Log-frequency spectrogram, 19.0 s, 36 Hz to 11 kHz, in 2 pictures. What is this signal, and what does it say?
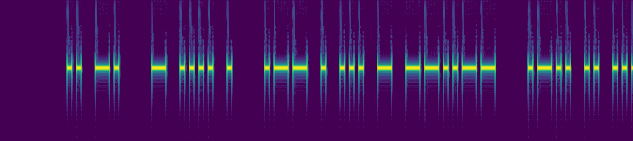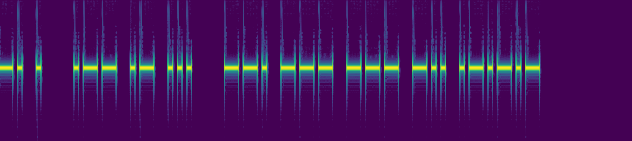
Morse code, heard as a keyed tone, about 17 wpm, 700 Hz. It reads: IN THE WEST, LIFE WAS GOOD.
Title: Sentences from Top 1000 Words - Review Part 2 - 17wpm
